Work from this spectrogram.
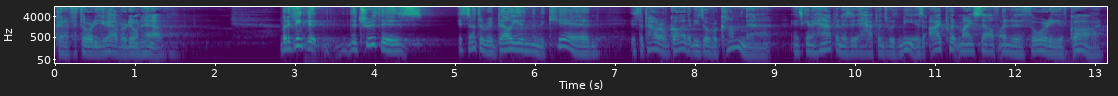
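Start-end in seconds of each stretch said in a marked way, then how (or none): none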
